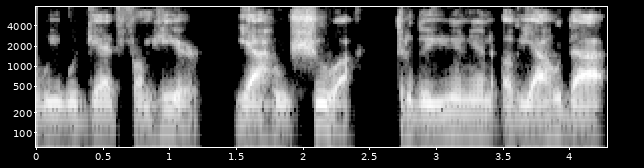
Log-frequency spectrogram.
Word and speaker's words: Yahushua: you can see that the pronunciation of the name of the Messiah would be yahushua not yahusha as some pronounce it and this is not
